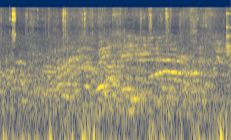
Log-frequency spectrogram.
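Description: Faint background voices of children talking, with a low, irregular rumble on the phone's microphone.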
